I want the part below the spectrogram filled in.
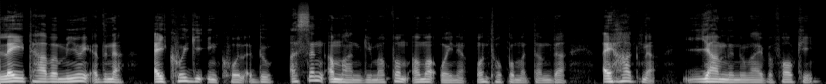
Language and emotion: Manipuri, happy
